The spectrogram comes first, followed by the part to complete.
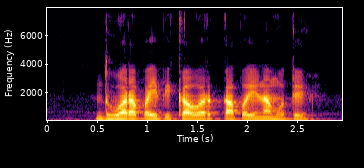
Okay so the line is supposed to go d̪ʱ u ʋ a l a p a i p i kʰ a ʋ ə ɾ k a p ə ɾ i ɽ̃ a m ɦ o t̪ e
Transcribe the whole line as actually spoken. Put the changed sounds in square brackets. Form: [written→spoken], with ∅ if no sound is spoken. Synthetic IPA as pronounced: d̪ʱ u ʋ a [l→ɾ] a p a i p i [kʰ→k] a ʋ ə ɾ k a p ə ɾ i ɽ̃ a m ɦ o t̪ e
